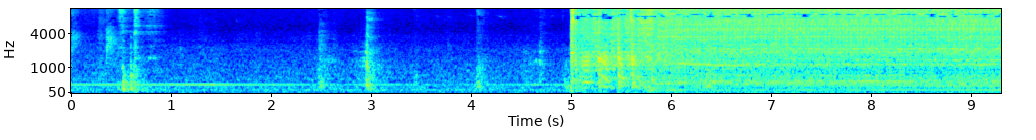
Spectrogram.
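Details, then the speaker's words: 2008 BMW E90/E91 318i after replacing spark plugs and coil packs for a misfire; a few clicks, cranks, catches around five seconds and settles into a steady, even idle; misfires gone, injectors not needed. "so so great news um these fires are gone so don't have to worry about injectors now because those are really expensive"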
